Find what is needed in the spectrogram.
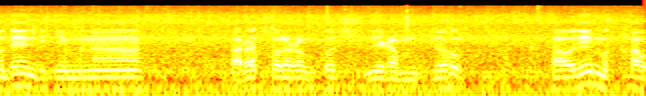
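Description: A man talking over a steady low hum, with rain falling.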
